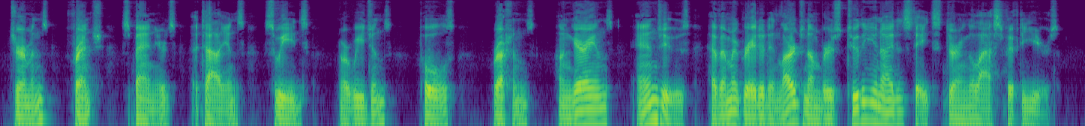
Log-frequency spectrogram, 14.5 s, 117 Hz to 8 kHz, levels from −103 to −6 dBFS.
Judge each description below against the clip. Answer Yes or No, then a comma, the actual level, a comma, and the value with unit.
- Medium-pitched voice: No, very low, 80 Hz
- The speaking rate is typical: No, slow, 120 wpm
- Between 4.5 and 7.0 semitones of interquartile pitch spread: Yes, wide, 5.5 semitones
